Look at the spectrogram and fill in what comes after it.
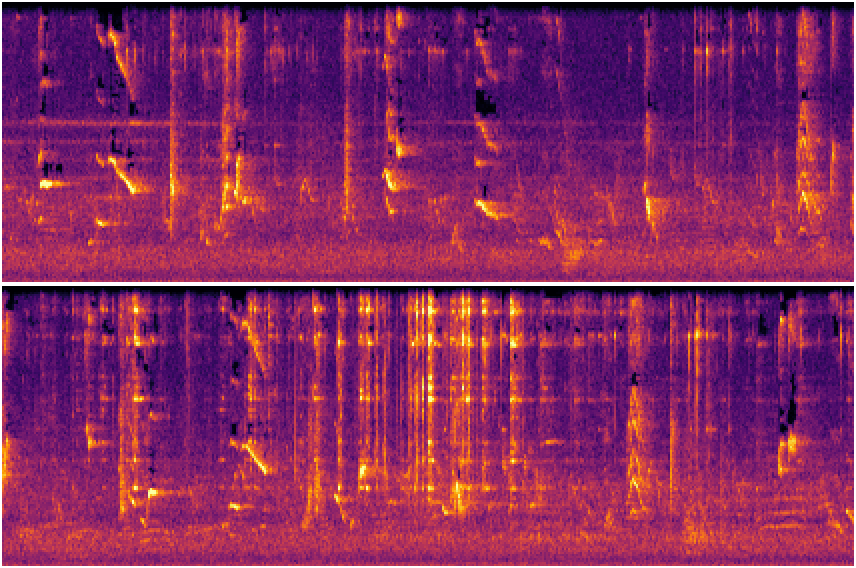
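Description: Small birds chirping: many short, quick notes, some sliding down in pitch, repeating throughout over a steady low hum.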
